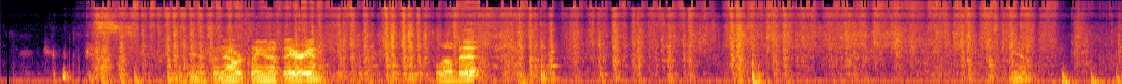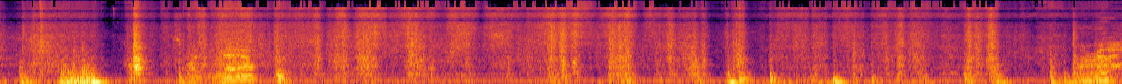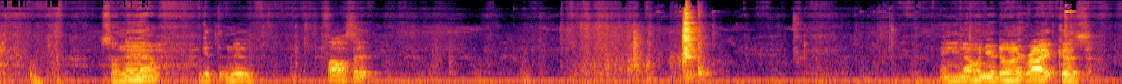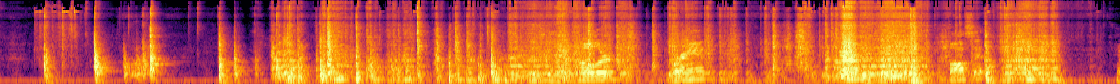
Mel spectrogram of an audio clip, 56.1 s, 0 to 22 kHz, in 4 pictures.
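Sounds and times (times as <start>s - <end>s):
cloth rubbing a sink: 1.1s - 28.9s, 46.3s - 55.7s.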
